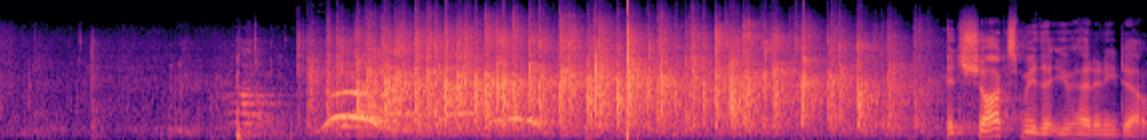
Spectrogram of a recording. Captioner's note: applause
